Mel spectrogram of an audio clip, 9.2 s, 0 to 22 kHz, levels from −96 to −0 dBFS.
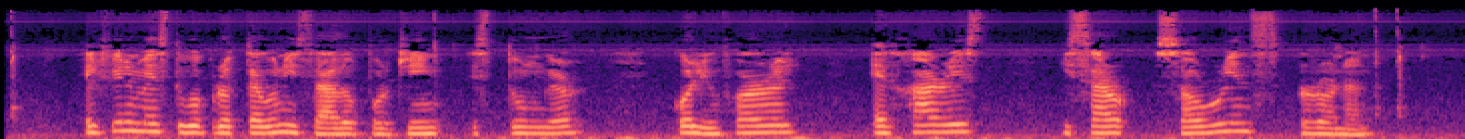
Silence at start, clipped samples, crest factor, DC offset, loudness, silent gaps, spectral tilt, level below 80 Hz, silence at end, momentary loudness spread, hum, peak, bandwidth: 0.05 s; under 0.1%; 16 dB; under 0.1%; -19 LUFS; none; -4.5 dB/octave; -40 dBFS; 0.1 s; 11 LU; none; -2 dBFS; 16.5 kHz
